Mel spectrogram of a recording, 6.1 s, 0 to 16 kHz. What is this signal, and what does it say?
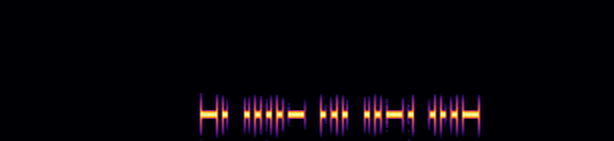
Morse code, heard as a keyed tone, about 22 wpm, 700 Hz. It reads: N4SFV
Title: USA Call Signs - 5 Characters - Repeated 2x - 22wpm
